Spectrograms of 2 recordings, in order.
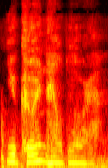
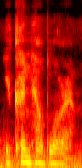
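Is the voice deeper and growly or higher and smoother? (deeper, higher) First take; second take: higher; deeper. First: The voice is higher and smoother, with little growl. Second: The voice is lower and deeper, with a growl. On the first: The speaker calls it wrong. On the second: The speaker calls it right.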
